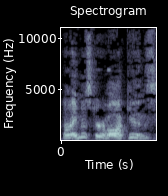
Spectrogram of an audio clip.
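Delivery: voice cracking into a very high squeak. Retelling a show scene where Virgil greets Mr. Hawkins, Virgil's squeaking voice crack. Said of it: "his voice just squeaks".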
